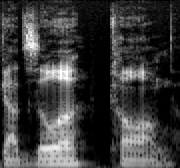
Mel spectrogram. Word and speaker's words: Godzilla x Kong: Wingard, the director, came out and said that the X is silent. So it's just Godzilla, Kong, the new empire.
